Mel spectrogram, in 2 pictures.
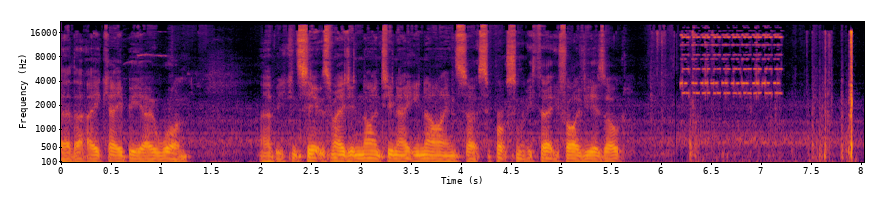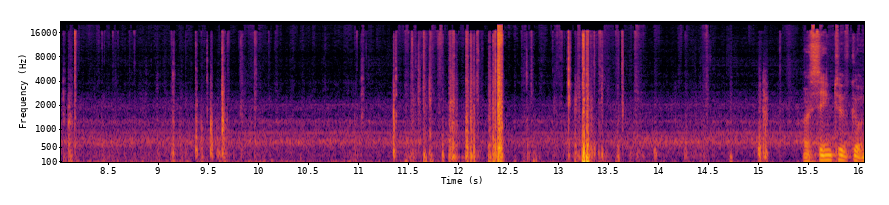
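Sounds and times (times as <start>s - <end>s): high-pitched whine: 6.2s - 7.2s.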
